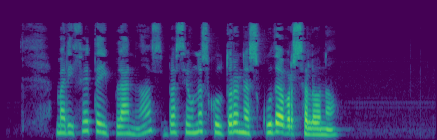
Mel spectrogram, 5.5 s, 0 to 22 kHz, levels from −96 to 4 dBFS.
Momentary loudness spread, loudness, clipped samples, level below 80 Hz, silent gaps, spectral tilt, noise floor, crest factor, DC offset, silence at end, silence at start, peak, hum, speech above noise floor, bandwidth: 12 LU; -23 LUFS; under 0.1%; -76 dBFS; none; -5 dB/octave; -74 dBFS; 20 dB; under 0.1%; 1.25 s; 0.7 s; -4 dBFS; none; 52 dB; 11.5 kHz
